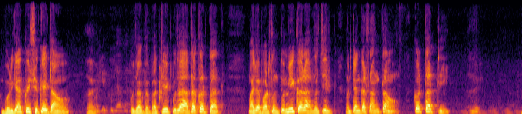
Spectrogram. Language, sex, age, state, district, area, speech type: Goan Konkani, male, 60+, Goa, Murmgao, rural, spontaneous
